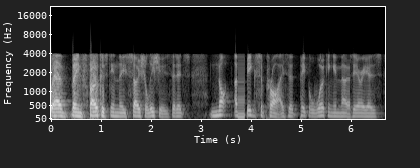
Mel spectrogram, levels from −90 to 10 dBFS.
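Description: From the start to 1.05 s the speech has a harsh, crackling edge on every loud syllable. This is microphone overload. Peaks run about 11 dB past the converter's limit, and a large share of samples have flattened tops. The input volume was likely set too high.

At 1.05 s, just before "in these social", voice and background drop by about 9 dB at once. This is the microphone volume stepped down. A smaller step of about 4 dB follows at 2.07 s, between "in these social" and "that it's not a". A third step of about 3 dB comes at 4.62 s, right before "that people working". Each drop is sudden, not a fade.

From 3.73 to 3.86 s there is packet loss with the last packet repeated. The sound freezes into a robotic stutter for 130 ms. The repeats buzz near 100 Hz, which fits 10 ms packets. A shorter 60 ms stutter follows at 5.91 to 5.97 s. All of this sits on a G.711 telephone band that cuts off at 4 kHz.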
